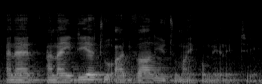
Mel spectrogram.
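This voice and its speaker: Tanzanian guy doing a motivational youth talk, low gravelly voice, roomy echo and a bit of noise. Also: little pitch movement, fast talker. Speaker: youth nonprofit leader, forum speaker. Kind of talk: motivational talk with personal story.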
